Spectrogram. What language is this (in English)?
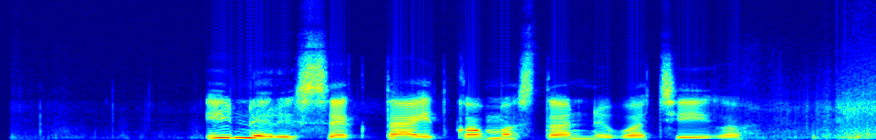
Kalenjin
